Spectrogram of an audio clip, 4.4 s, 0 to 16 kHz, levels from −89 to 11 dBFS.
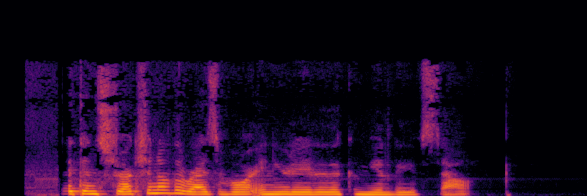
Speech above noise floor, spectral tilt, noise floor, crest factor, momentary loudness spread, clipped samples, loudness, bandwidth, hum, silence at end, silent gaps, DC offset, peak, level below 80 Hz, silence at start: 61 dB; -7.5 dB/octave; -77 dBFS; 14 dB; 9 LU; under 0.1%; -17 LUFS; 11 kHz; none; 0.9 s; none; under 0.1%; -2 dBFS; -52 dBFS; 0.5 s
